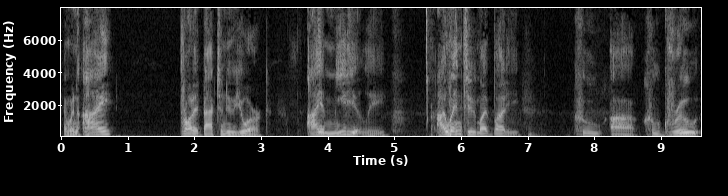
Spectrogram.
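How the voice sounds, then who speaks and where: Bright-toned man telling rambling stories. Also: mid-range voice, no echo. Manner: rambling, self-interrupting anecdotes. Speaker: guest, cannabis breeder. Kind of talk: casual storytelling chat.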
